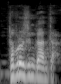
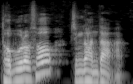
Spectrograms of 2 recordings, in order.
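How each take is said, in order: First: It is said quickly as one word. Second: It is said slowly as two separate words. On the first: It is a single word meaning to testify together. The speaker calls it right. "빨리 말해야 돼" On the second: Two separate actions are meant. The speaker calls it wrong. "이게 아니라"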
